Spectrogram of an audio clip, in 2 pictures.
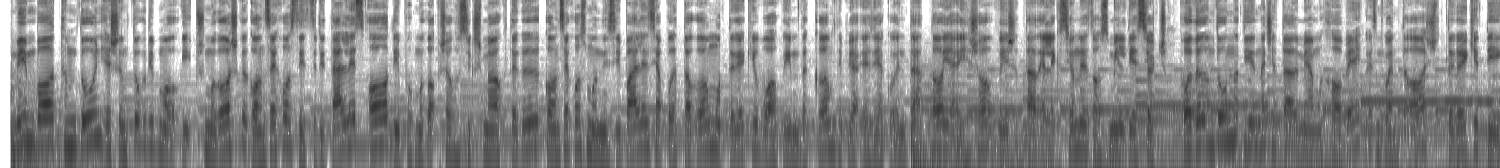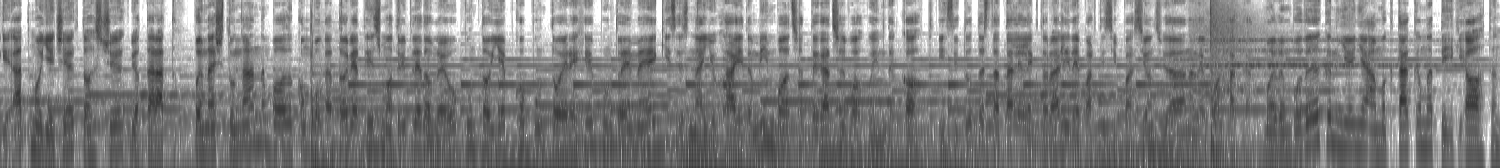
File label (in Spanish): Spot legua mixe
